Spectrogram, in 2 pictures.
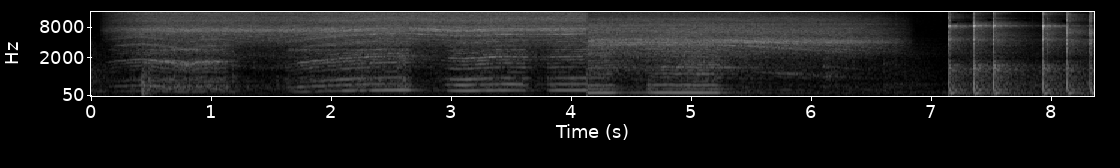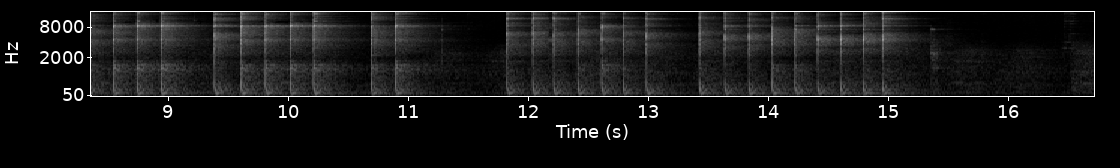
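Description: A small hammer tapping a steel punch held on a thin gold piece, stamping a texture into it: several runs of quick, sharp taps, about five a second, with short pauses, starting about seven seconds in. Before the taps there is a steady hiss with wavering pitched tones that stops suddenly.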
